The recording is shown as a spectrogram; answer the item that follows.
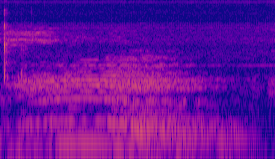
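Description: A cow mooing once: one long, faint call lasting most of two seconds, its pitch rising slightly and falling back.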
